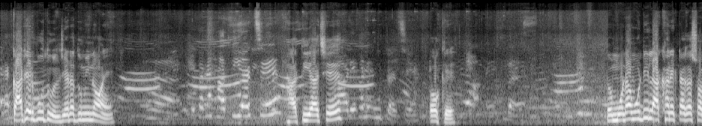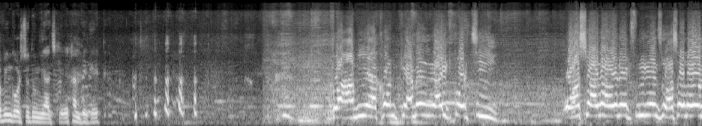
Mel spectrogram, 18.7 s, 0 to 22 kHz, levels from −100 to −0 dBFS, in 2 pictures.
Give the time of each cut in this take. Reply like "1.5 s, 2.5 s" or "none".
13.3 s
